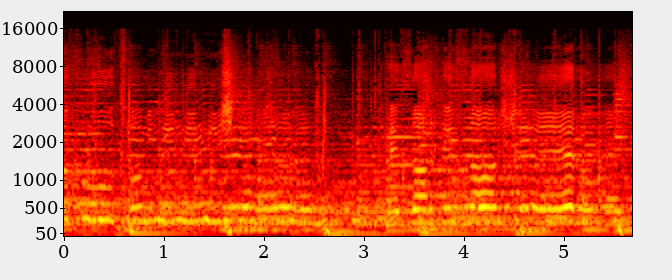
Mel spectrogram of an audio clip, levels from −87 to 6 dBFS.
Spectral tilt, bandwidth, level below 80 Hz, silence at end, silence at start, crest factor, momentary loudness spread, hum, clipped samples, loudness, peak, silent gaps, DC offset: -5.5 dB/octave; 16 kHz; -38 dBFS; 0 s; 0 s; 16 dB; 6 LU; none; under 0.1%; -24 LUFS; -8 dBFS; none; under 0.1%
